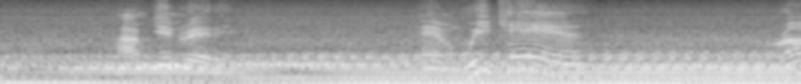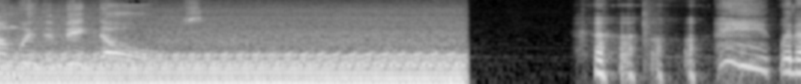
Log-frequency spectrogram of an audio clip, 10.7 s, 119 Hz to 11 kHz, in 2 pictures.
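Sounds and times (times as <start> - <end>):
car engine revving: 0.0 - 8.5
speech: 0.8 - 1.6, 2.8 - 4.3, 5.2 - 6.8, 9.3 - 10.6.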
